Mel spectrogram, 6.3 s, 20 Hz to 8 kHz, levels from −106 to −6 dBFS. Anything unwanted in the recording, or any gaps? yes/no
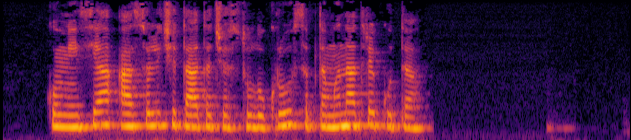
no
